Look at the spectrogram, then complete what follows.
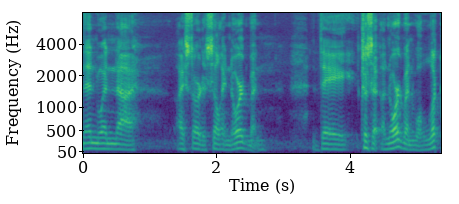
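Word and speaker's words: Nordmann: I said, "It's a Nordman." Okay. So, and of course, they can't pronounce it. And it goes anywhere from Normans to Nordic to Noodlemans.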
